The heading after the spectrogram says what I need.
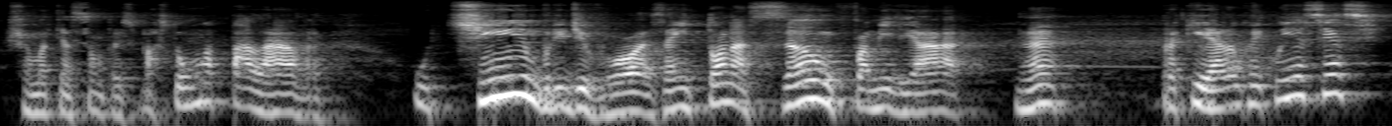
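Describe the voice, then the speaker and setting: A man's voice: on the high side, lively intonation, unhurried, fairly bright tone, lo-fi sound. Brazilian man teaching a sermon in an echoey church. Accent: Brazilian Portuguese. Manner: explanatory, often checks in with the listeners. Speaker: church elder preaching. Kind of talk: teaching sermon for an online service. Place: church, indoors.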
